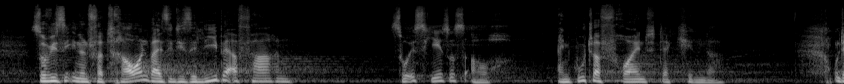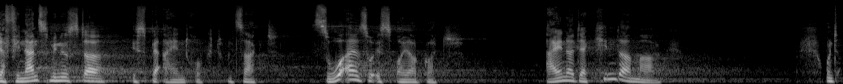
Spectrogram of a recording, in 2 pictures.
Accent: German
